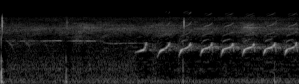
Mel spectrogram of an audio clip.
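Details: Spot-breasted parrotbill, Doi Lang, Fang, Thailand, 25 March 2017: eight sharp upward-sweeping whistles in an even, rapid series, preceded by a thin steady whistle from another bird, with insect buzz behind.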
